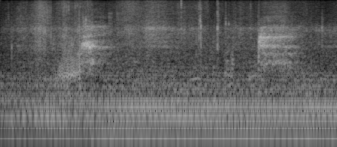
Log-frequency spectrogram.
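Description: Fishing cutter's engine running steadily, a low even hum. A voice is heard faintly about a second in and again near the end.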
